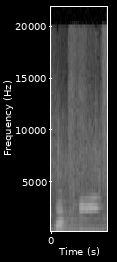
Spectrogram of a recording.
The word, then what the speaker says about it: Joaquin: I just have a co-worker at my workplace named Joaquin. And it's like spelled like that, like with the Q-U-I-N. But it's just with a W-A.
